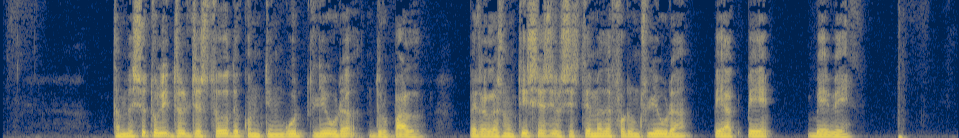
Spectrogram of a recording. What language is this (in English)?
Catalan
